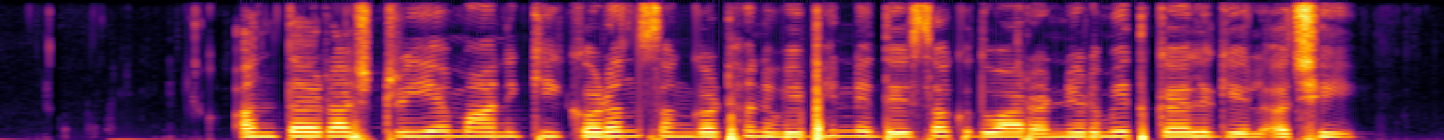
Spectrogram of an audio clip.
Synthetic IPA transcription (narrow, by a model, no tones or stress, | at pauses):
ənt̪əɾːaʃʈɾijəmankikəɾənsə̃ŋɡəʈʰənʋibʱinːəd̪esəkd̪ʋaɾaniɽmit̪kəlɡelə̰t͡ʃʰi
